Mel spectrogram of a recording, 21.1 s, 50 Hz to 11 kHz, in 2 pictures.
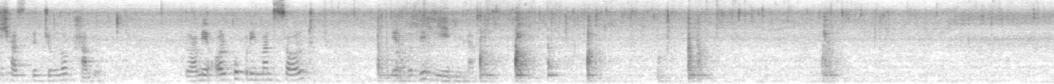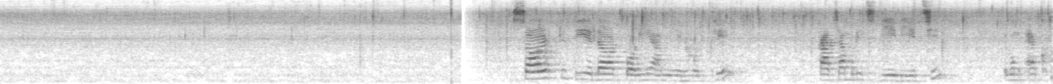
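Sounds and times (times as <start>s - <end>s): food sizzling in oil: 0.0s - 21.0s
spatula stirring pan: 3.7s - 7.5s, 8.2s - 8.9s.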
